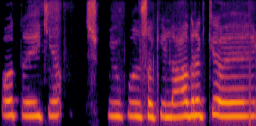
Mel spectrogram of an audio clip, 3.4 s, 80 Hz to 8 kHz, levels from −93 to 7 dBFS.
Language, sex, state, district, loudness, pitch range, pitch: Rajasthani, male, Rajasthan, Nagaur, -23 LUFS, 315-330 Hz, 320 Hz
